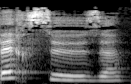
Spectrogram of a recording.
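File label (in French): "perceuse", French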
